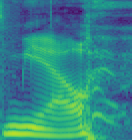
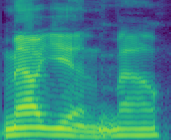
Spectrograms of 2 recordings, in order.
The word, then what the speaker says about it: Miao: Phil looked at me like, I don't think it's meow. – M-I-A-O. What do you think, Phil? – Miao Yin. – Mao, yeah. Probably just Mao.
